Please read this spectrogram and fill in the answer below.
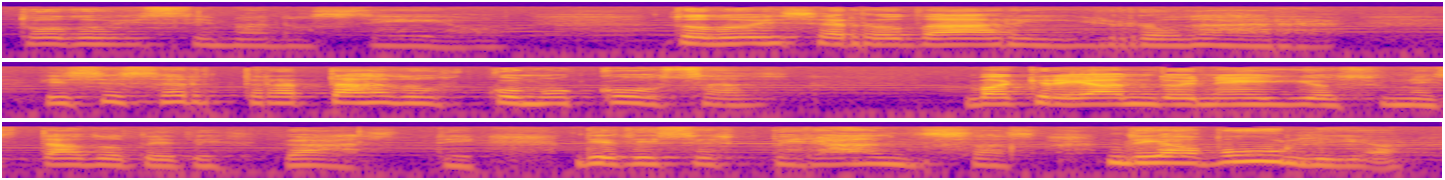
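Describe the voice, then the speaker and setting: An actress playing an earnest, impassioned advocate addressing a jury with emphatic rhetorical questions in a radio courtroom drama. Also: female voice, mid-range voice, a little slow, faint music behind, lightly acted.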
